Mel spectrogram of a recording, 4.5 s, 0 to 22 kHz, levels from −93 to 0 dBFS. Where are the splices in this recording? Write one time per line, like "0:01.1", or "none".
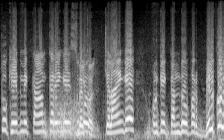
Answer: none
